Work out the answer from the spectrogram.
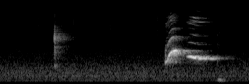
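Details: Pet African grey parrot, kept indoors since December 2020 and raised to talk, recorded 14 September 2024: a faint click, then a loud slurred whistle-squawk sliding down and levelling off for about half a second in a quiet room.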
